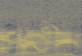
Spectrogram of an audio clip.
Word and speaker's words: Andreone: Is that the right way to pronounce it? Perfectly, Leah Andreone.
